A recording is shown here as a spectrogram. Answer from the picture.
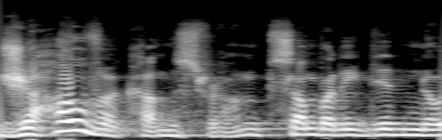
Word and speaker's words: Jehovah: to pronounce it and came up with Jehovah because Y's are J's, and I won't go there.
